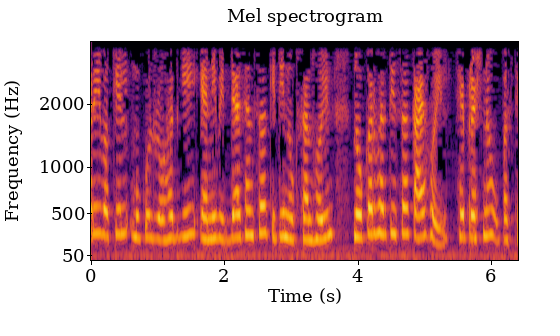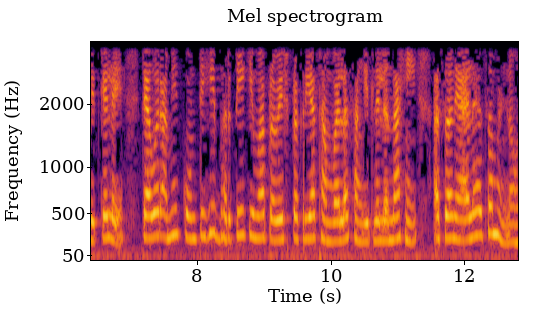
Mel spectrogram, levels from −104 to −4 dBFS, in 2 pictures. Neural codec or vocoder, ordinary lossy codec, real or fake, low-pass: none; none; real; 3.6 kHz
